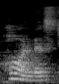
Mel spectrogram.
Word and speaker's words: honest: Okay, honest னு சொல்லும்போது நமக்கு H ஓட அந்த பிரீத்திங் சவுண்ட் கேட்காது. H ஓட சவுண்ட் என்ன? பிரீத்திங் சவுண்ட் தானே. அந்த சவுண்ட் இங்க கேட்காது.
